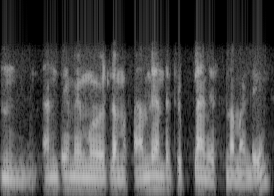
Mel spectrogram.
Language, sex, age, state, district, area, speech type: Telugu, male, 18-30, Telangana, Warangal, urban, conversation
